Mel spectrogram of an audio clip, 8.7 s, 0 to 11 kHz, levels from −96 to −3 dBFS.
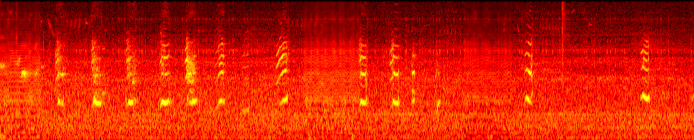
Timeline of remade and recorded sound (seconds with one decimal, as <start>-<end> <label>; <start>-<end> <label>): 0.0-0.5 remade; 0.5-3.8 recorded; 3.8-4.5 remade; 4.5-5.8 recorded; 5.8-6.4 remade; 6.4-8.7 recorded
